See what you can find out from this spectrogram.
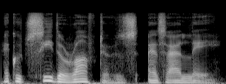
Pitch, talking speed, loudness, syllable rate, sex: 100 Hz, 210 wpm, -18 LUFS, 4.3 syllables/s, male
